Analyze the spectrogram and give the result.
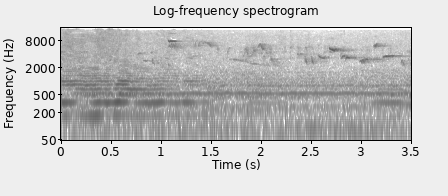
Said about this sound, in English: It sounds like buzzing. A very busy buzzing.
